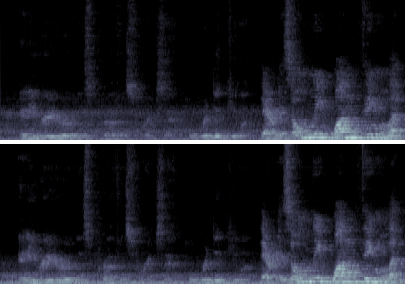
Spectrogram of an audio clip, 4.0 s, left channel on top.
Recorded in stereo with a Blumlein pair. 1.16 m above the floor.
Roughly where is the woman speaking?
Ahead right.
